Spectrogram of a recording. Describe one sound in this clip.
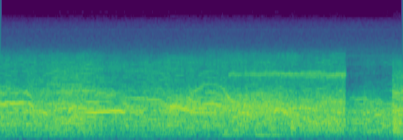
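A crowd cheers and shouts from the stands.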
